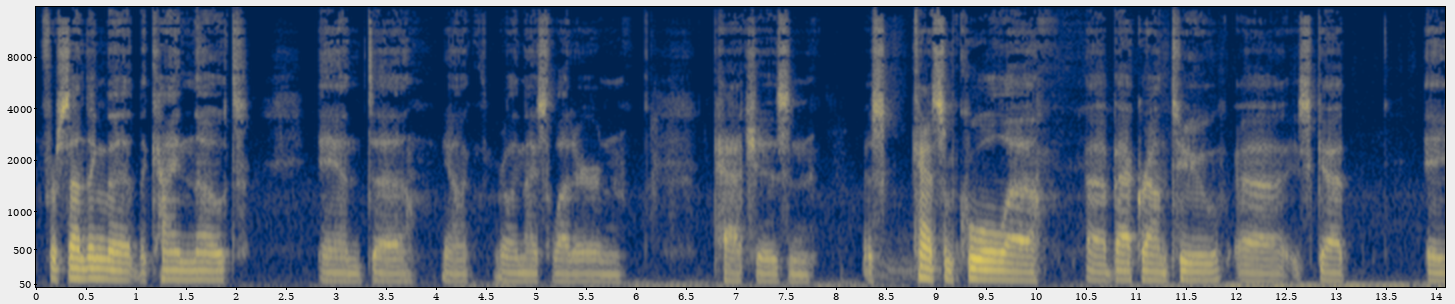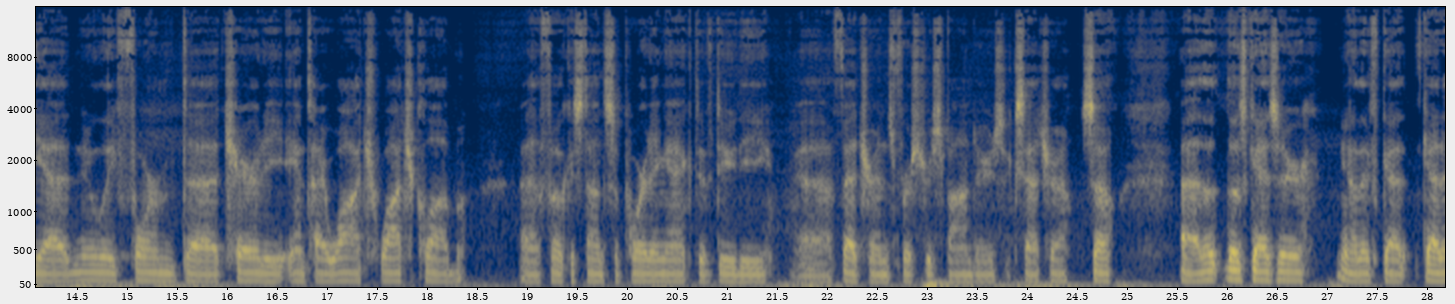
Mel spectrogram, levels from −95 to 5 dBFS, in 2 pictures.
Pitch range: 95-115 Hz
